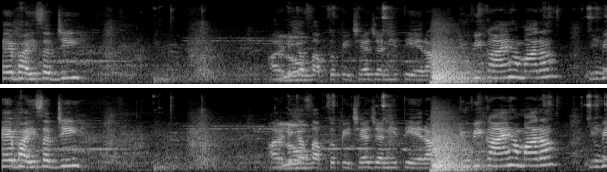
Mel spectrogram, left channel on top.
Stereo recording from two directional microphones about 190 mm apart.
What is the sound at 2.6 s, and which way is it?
A woman's voice, 15° right (ahead or behind).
